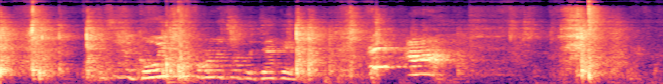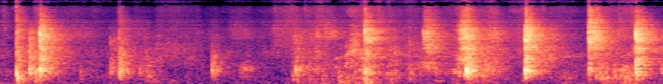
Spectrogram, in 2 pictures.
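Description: Hockey sticks slap and clatter on a hard floor.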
